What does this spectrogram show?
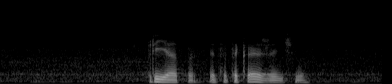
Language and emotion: Russian, neutral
